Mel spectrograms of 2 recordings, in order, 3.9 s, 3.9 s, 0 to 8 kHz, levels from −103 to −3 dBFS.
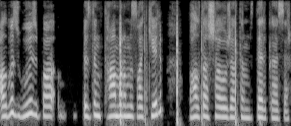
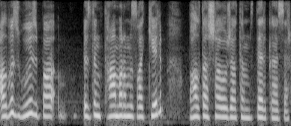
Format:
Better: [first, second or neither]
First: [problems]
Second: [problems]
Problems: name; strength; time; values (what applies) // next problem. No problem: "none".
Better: second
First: noise reduction (classical method spectral subtraction)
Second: none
